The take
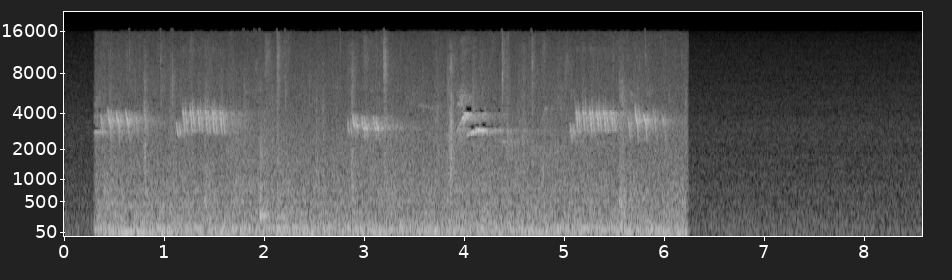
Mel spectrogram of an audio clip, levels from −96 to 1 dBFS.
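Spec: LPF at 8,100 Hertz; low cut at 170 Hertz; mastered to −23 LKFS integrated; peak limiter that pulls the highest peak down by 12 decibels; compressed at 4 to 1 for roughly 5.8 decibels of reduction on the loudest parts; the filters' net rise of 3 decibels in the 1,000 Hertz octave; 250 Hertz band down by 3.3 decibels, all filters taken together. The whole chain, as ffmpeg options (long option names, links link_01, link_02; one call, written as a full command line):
ffmpeg -i in.wav -af "highpass=170,lowpass=8100,equalizer=frequency=250:width_type=o:gain=-3,equalizer=frequency=1000:width_type=o:gain=4,acompressor=threshold=-27dB:ratio=4,volume=10dB,alimiter=limit=-15dB:level=0:latency=1" out.wav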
